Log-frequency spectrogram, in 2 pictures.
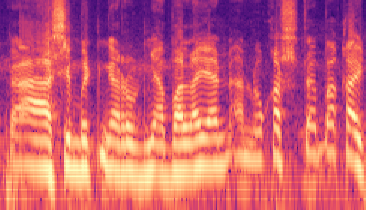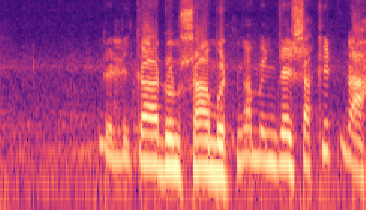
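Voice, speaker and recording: A grumbling older father voiced by a man, blunt about family troubles. His voice sits fairly high for a man, in the manner of radio comedy drama. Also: moderate pace, gravelly, a bit bright, faint music behind. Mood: blunt, resigned. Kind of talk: Ilocano comedy radio-style drama acting.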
